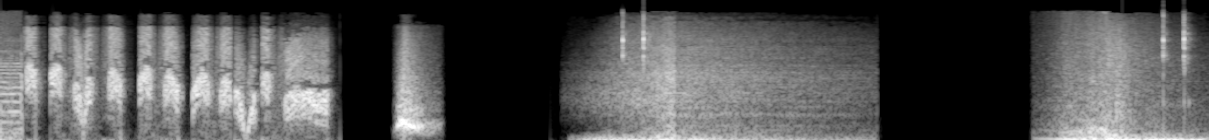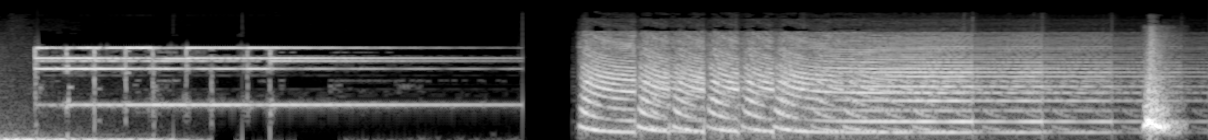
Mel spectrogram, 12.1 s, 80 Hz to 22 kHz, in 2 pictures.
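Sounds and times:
sharp click: 3.0 - 3.4, 5.7 - 6.0
bell-like ring with clicks: 6.2 - 8.7
sustained horn-like chord: 9.9 - 12.0.

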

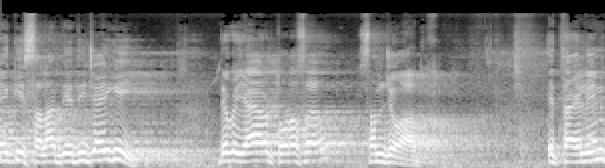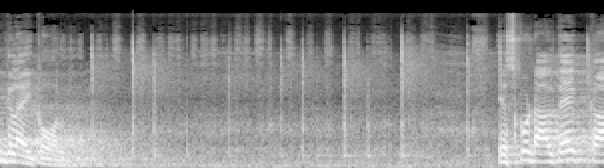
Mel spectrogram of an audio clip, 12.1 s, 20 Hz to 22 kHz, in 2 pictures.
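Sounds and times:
chalk scratching on chalkboard: 6.6 - 12.0.

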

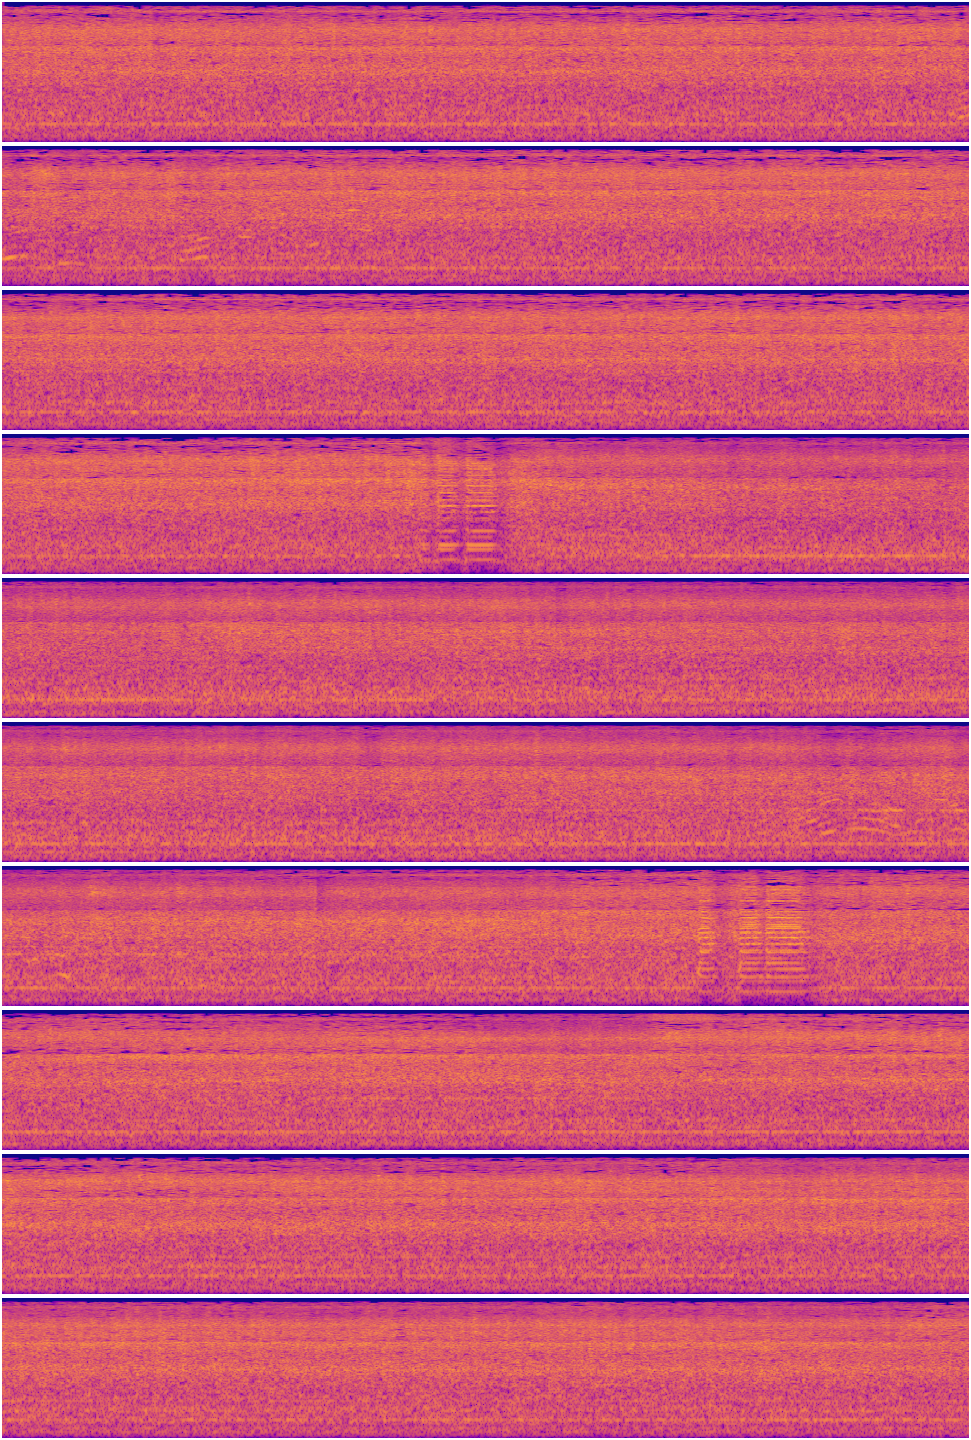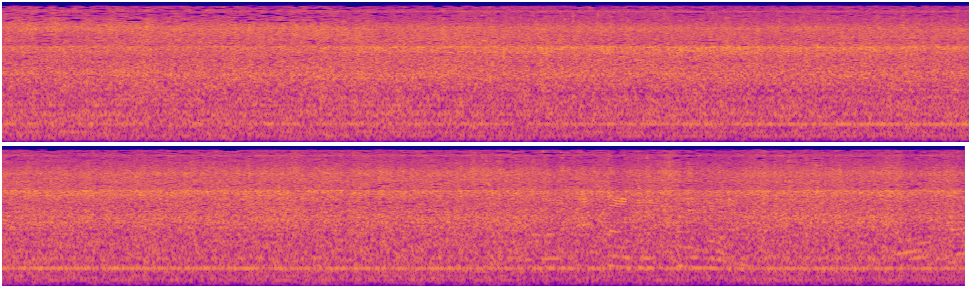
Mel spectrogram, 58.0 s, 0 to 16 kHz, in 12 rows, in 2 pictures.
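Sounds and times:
road and engine noise inside vehicle: 0.0 - 58.0.

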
